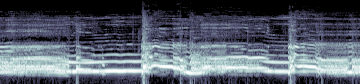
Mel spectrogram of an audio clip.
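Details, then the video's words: Nanuk and Miki, two dogs, howl at an ambulance in a continuous layered chorus of long wavering tones, pitch sliding up and down, with a few sharp clicking knocks throughout. "Nanuk and miki howling"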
